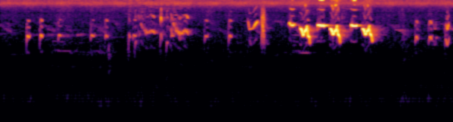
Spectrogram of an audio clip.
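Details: Sooty-headed bulbul (kutilang), a lively singer, as filler song for magpie robins: a run of faint short chirps, then a loud burst of four rich, warbled whistled phrases near the end, and a few soft notes after.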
